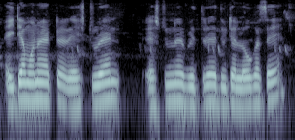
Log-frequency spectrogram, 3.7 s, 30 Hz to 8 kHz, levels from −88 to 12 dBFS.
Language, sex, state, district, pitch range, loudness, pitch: Bengali, male, West Bengal, Alipurduar, 125-145 Hz, -18 LUFS, 135 Hz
